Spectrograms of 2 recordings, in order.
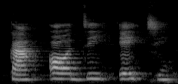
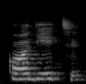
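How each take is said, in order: First: The first word keeps its vowel, said separately. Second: The first vowel drops, merging into one word. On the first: "Ka is ka, it spelled ka" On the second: "you are removing the a from the ka"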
